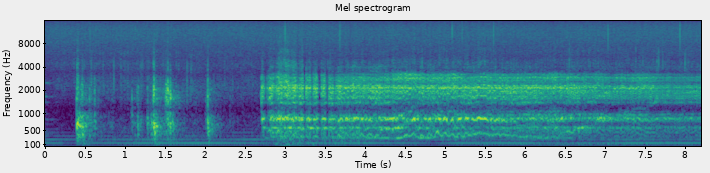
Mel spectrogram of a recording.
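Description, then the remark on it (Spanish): A door is opened stealthily, easing open with a few short creaks and soft clicks, followed by a steady burst of radio-like sound with wavering tones that continues to the end. “Sigilosamente abrió la puerta.”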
